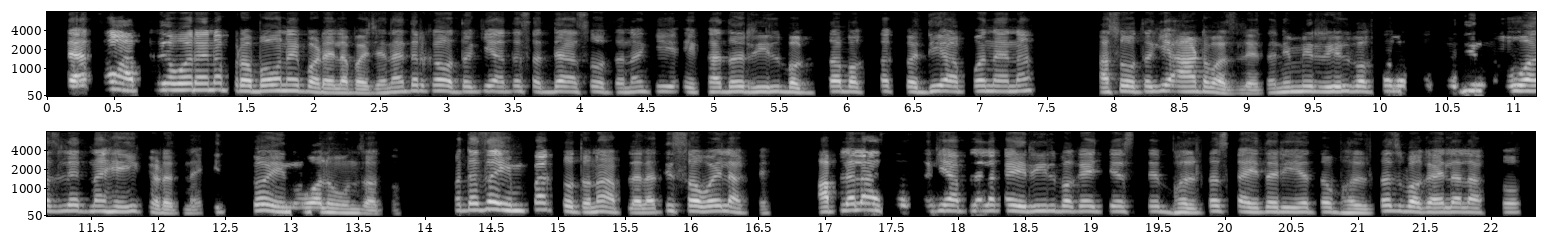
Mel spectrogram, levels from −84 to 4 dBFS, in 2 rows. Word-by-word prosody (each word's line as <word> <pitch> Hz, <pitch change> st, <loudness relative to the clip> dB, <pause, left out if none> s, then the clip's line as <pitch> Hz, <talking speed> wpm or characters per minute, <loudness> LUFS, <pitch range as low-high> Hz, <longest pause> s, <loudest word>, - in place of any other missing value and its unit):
त्याचा 200 Hz, +6 st, +5 dB
आपल्यावर 230 Hz, +3 st, +2 dB
आहे 230 Hz, -, +5 dB
ना 235 Hz, -, +1 dB
प्रभाव 195 Hz, +1 st, +3 dB
नाही 205 Hz, -1 st, +2 dB
पडायला 145 Hz, -5 st, +2 dB
पाहिजे. 130 Hz, 0 st, -1 dB
नाहीतर 175 Hz, +6 st, -2 dB
काय 200 Hz, +1 st, 0 dB
होतं 175 Hz, -2 st, -1 dB
की 185 Hz, -, -3 dB
आता 180 Hz, +1 st, -3 dB
सध्या 175 Hz, 0 st, -2 dB
असं 165 Hz, +2 st, -5 dB
होतं 155 Hz, -2 st, -5 dB
ना, 170 Hz, +2 st, -4 dB
की 175 Hz, +1 st, -5 dB
एखादं 165 Hz, +2 st, -1 dB
रील 170 Hz, +2 st, -1 dB
बघता, 150 Hz, +5 st, 0 dB
बघता 175 Hz, +1 st, -3 dB
कधी 170 Hz, +4 st, 0 dB
आपण 190 Hz, +1 st, -1 dB
आहे 185 Hz, 0 st, -1 dB
ना 195 Hz, +3 st, -2 dB, 0.6 s
असं 160 Hz, +4 st, 0 dB
होतं 180 Hz, 0 st, 0 dB
की 200 Hz, -, 0 dB
8:00 180 Hz, -1 st, +2 dB
वाजलेत 115 Hz, -4 st, -1 dB
आणि 155 Hz, +3 st, -2 dB
मी 180 Hz, +1 st, +1 dB
रील 175 Hz, +2 st, +1 dB
बघता-बघता 185 Hz, +1 st, -2 dB, 0.2 s
कधी 195 Hz, +4 st, -1 dB
9:00 205 Hz, -1 st, -2 dB
वाजलेत 195 Hz, 0 st, +2 dB
ना 190 Hz, -, -1 dB
हेही 175 Hz, +1 st, 0 dB
कळत 125 Hz, -4 st, 0 dB
नाही. 120 Hz, 0 st, -10 dB
इतकं 210 Hz, +7 st, -2 dB
इन्व्हॉल्व 160 Hz, -3 st, +1 dB
होऊन 130 Hz, -2 st, -1 dB
जातो. 110 Hz, -2 st, -5 dB, 0.4 s
मग 215 Hz, -, -5 dB
त्याचा 230 Hz, +3 st, +5 dB
इम्पॅक्ट 215 Hz, +1 st, +1 dB
होतो 160 Hz, -3 st, 0 dB
ना 175 Hz, +1 st, +1 dB
आपल्याला 140 Hz, -2 st, 0 dB
ती 200 Hz, -, -2 dB
सवय 190 Hz, 0 st, +3 dB
लागते. 135 Hz, -9 st, -3 dB, 0.4 s
आपल्याला 215 Hz, +8 st, +3 dB
असं 210 Hz, -2 st, 0 dB
असतं 190 Hz, 0 st, -12 dB
की 205 Hz, -, 0 dB
आपल्याला 195 Hz, +1 st, 0 dB
काही 190 Hz, -3 st, +4 dB
रील 195 Hz, +1 st, -2 dB
बघायची 185 Hz, -1 st, -2 dB
असते 180 Hz, 0 st, -6 dB
भलतंच 150 Hz, +6 st, -1 dB
काहीतरी 165 Hz, -1 st, +1 dB
येतं, 160 Hz, 0 st, -2 dB
भलतंच 135 Hz, +9 st, -2 dB
बघायला 160 Hz, -2 st, +2 dB
लागतो. 155 Hz, 0 st, -3 dB
180 Hz, 190 wpm, -20 LUFS, 155-195 Hz, 0.6 s, त्याचा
